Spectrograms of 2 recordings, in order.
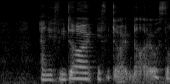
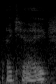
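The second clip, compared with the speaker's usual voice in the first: usual speaking voice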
